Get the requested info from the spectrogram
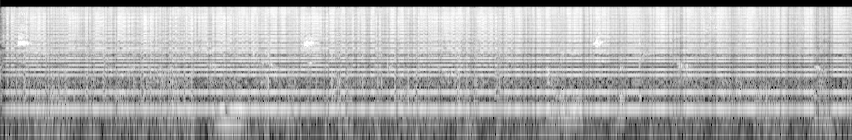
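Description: Loud, steady electrical hum or buzz on one pitch with a stack of overtones, switching on abruptly, with faint speech underneath.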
